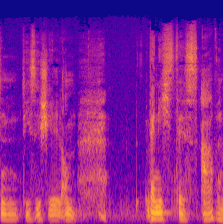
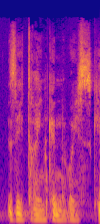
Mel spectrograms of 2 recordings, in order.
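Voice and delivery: whispered; 4 semitones lower than usual. Acted. Detective says it softly, unvoiced.

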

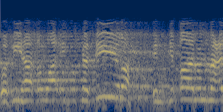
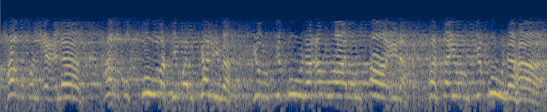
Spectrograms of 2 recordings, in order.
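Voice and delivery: impassioned, louder sermon cries; preaching at full force; 5 semitones higher, 4 dB louder than usual. Acted. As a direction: build each clause to a fiery peak. Sermon climax, repeated rising cries. (خطبة حماسية بصوت جهوري)

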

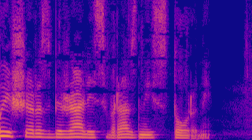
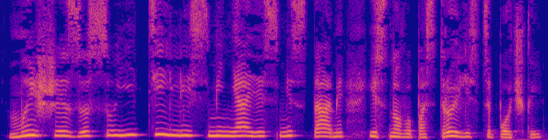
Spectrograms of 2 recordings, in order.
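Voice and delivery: ordinary delivery

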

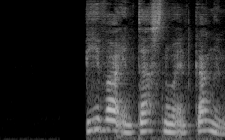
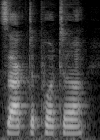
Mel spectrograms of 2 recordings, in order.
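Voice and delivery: usual speaking voice

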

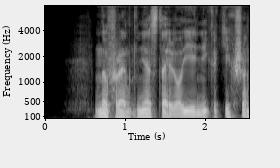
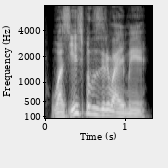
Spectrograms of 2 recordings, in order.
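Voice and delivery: heckler calling out, higher and louder; raised-voice challenge from the crowd; shouted question; 4 semitones higher, 6 dB louder than usual. A narrator's reading. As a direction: call it out from the audience. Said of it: "выкрикнул кто-то".

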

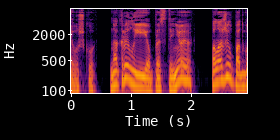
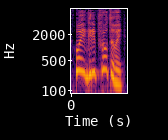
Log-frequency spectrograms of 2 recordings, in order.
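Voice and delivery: "Ой" jumps much higher in delight; joyful squeal; 12 semitones higher than usual. A narrator's reading. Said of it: "радостно взвизгнула Варвара".

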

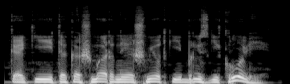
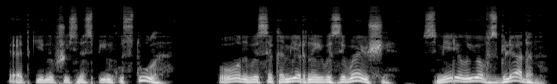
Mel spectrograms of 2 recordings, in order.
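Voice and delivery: ordinary delivery, nothing marked

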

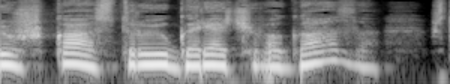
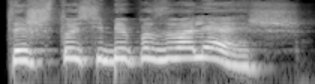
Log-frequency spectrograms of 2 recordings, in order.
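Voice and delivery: higher, sharper outraged teacher; indignant scolding; 6 semitones higher than usual. A narrator's reading. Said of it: "возмутилась Павлиноглазка".

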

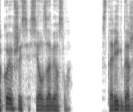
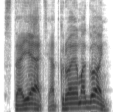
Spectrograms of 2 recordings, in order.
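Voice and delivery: drawn-out, loud military threat; soldier's loud shout; 4 semitones higher, 6 dB louder, much slower than usual. A narrator's reading. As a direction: bellow a halt order at fugitives. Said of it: "как можно громче закричал военный".

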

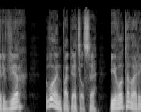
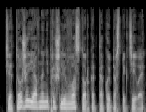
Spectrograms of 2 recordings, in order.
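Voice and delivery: usual speaking voice

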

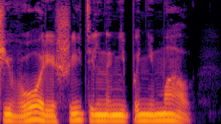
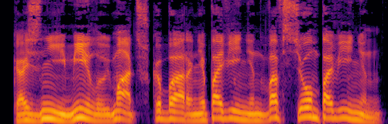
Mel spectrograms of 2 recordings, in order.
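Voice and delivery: raised-voice confession of a cowed servant; abject pleading; 6 semitones higher, 4 dB louder than usual. A narrator's reading. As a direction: grovel before the mistress. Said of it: "закланялся Никанор". (покаянно, умоляюще)

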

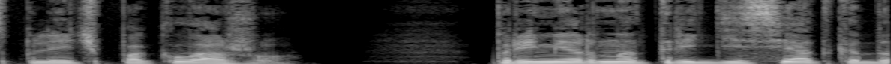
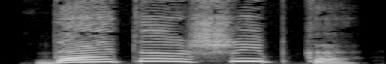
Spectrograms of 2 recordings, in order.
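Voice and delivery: very high, exasperated cry; heated outburst; 13 semitones higher, 4 dB louder than usual. A narrator's reading. Village head protests to the system, heated outburst. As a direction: blurt it out in frustration. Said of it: "в сердцах выкрикнула Ариша".

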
